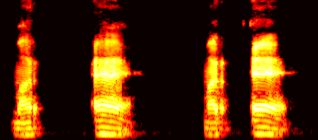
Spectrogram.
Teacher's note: not mare, but mar, break, should be a glottal stop sound from the aleph.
